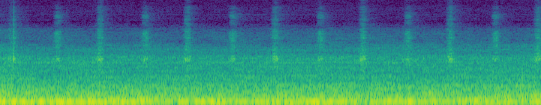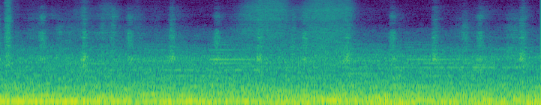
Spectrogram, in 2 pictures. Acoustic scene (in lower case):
car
